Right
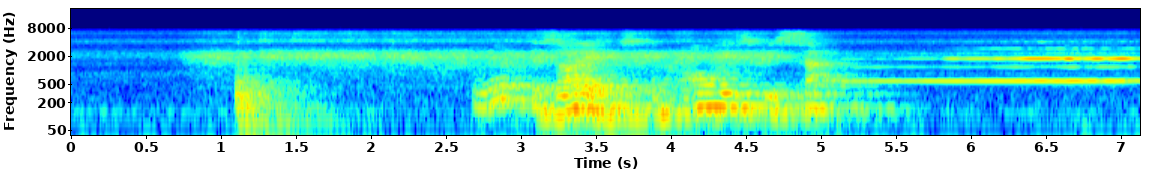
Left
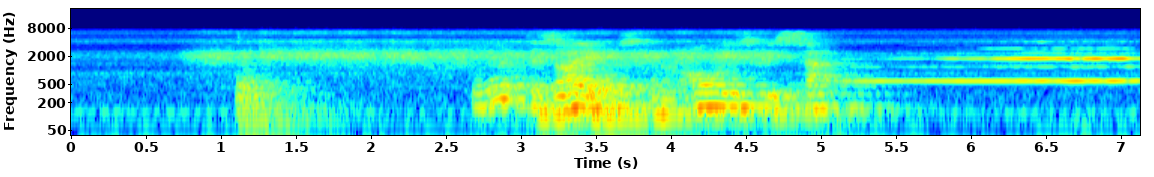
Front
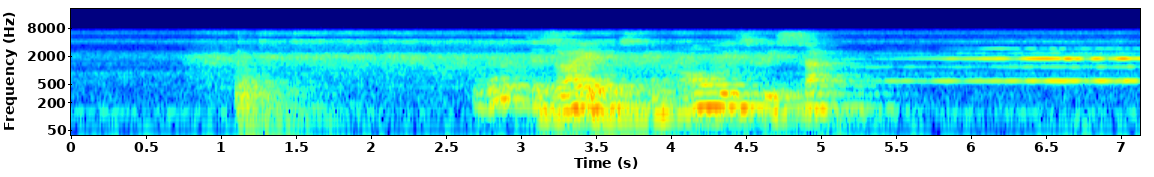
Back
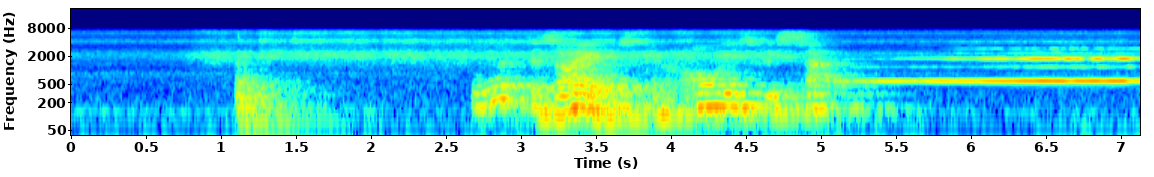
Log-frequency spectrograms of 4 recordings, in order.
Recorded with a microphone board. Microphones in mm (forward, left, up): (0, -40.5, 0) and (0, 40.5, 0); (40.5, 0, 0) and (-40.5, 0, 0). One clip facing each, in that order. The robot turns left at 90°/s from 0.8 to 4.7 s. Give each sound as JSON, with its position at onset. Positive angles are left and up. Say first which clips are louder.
{"t": 1.1, "sound": "knocking", "louder": "right 3 dB, back 1 dB", "azimuth_deg": -95, "distance_m": 1.5}
{"t": 2.7, "sound": "a man speaking", "louder": "left 2 dB, back 1 dB", "azimuth_deg": 155, "distance_m": 3.0}
{"t": 5.1, "sound": "a flute", "louder": "left 1 dB, back 7 dB", "azimuth_deg": -55, "distance_m": 3.0}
